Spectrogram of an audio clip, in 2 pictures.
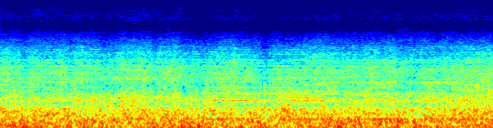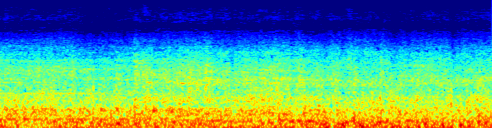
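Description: A passing train rumbles and clatters loudly on the tracks close by.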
